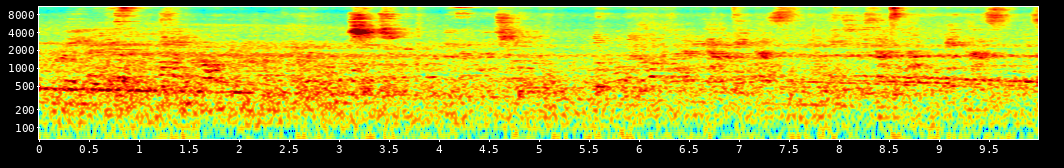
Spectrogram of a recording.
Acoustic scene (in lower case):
subway station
